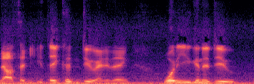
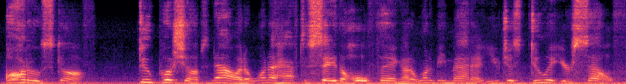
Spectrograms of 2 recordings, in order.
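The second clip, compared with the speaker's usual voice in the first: mock drill sergeant; 9 semitones higher than usual. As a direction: whine the orders like a tired instructor. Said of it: "And he's like".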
